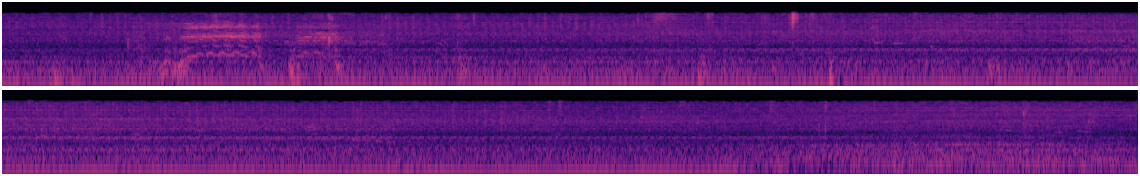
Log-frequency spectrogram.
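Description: A horse whinnying once, a wavering call lasting about two seconds that starts a second and a half in. A steady low rumble runs underneath.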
